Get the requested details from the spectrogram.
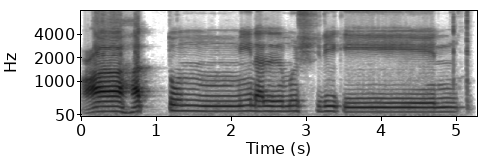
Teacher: اِلَّا الَّذِينَ آہدتم من المشرکین، عاہدتم، آپ نے ہا کو تا کے ساتھ ملانا ہے، دال کے ساتھ نہیں ملانا، تا کو ہم سختی سے پڑھیں گے، 2 بار پڑھیں گے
